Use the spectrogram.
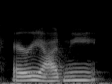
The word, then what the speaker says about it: Ariadne: felt like such an injustice to her to pronounce it wrong ariadne um the message that she wants to say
